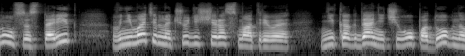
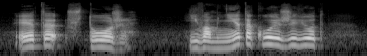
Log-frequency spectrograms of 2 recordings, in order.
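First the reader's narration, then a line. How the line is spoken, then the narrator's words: Surprised mutter. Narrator (Russian): пробормотал удивленно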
